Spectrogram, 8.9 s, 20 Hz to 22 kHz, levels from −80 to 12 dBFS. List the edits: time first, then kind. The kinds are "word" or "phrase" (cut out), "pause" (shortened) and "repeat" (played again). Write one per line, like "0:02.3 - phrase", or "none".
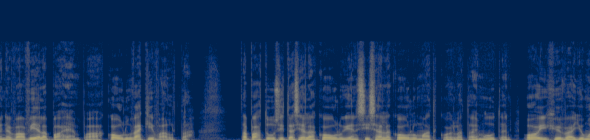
0:04.4 - word
0:05.9 - word
0:07.8 - pause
